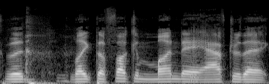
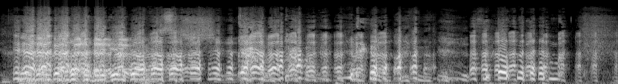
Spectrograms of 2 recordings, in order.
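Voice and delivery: long, loud, high laughing fit; a long hearty burst of laughter; 12 semitones higher, 7 dB louder than usual. Real, not acted. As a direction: crack up loudly at your own story. Long laugh after story.

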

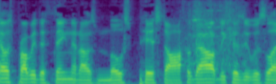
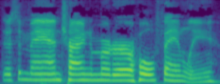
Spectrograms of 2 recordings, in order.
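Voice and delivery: put-on panicky kid; 9 semitones higher than usual. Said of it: "kid calling mom".

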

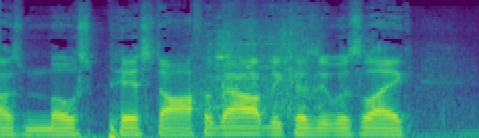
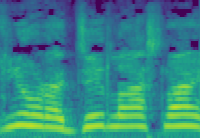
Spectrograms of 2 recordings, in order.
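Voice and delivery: high taunting voice; 13 semitones higher than usual. Retold or imitated. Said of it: "he's like".

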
